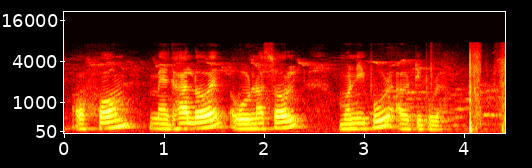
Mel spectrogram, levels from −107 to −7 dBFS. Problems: background sounds at intervals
